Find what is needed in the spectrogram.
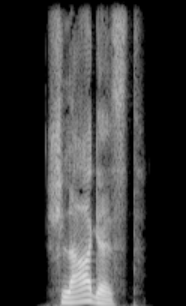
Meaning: second-person singular subjunctive I of schlagen
- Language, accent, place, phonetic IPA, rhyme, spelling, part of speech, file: German, Germany, Berlin, [ˈʃlaːɡəst], -aːɡəst, schlagest, verb, De-schlagest.ogg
